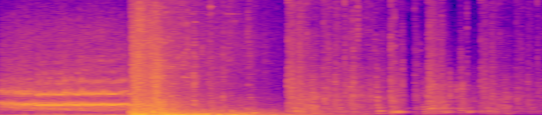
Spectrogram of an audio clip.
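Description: A car crashes with a loud bang and debris clatters across the road.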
